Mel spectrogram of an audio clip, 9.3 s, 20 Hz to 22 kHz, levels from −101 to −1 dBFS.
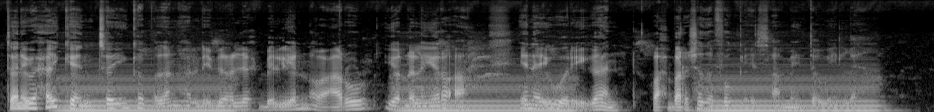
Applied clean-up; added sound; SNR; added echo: none; Bowed string instrument; 1 dB; none.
